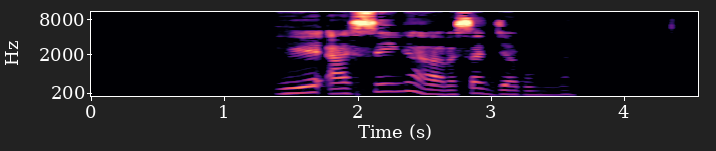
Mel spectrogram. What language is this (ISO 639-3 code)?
lug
